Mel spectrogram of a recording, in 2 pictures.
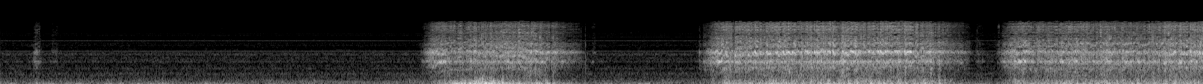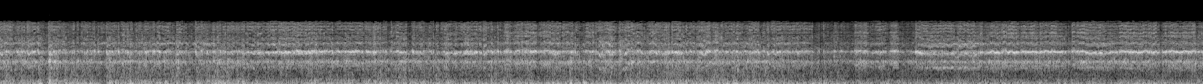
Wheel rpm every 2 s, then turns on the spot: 0, 0, 90, 50, 170, 160, 240, 220, 230, 230, 230, 230.
none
